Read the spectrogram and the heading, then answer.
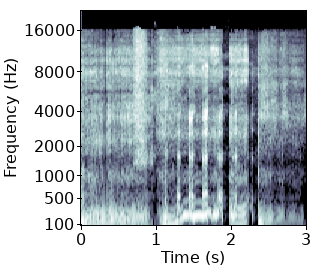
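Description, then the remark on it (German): Snoring from a muezzin's microphone broadcast over a loudspeaker through a whole town: a few drawn-out, rumbling, nasal snorts with wavering pitch, separated by short pauses, slightly distorted. “Und ich glaube, das ist echt ist eingeschlafen und schnarchelt.”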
